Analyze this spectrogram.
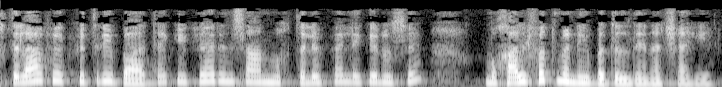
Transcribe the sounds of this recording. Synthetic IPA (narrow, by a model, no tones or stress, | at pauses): ɪxt̪ɪlaːfeːkfɪt̪ɾibaːt̪ɦɛkjõːkeɦɐɾɪnsaːnmʊxt̪əlɪfɦɛleːkɪnʊse | mʊxaːlɪfət̪mẽnɐɦĩbɐd̪əld̪eːnat͡ʃaːɦieː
